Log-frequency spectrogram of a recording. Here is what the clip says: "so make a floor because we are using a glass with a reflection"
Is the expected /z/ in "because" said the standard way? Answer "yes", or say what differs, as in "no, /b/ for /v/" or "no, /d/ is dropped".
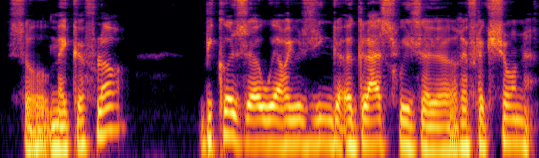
yes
